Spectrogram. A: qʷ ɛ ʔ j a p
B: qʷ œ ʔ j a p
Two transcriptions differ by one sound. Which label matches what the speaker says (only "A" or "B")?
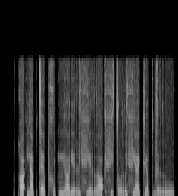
B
